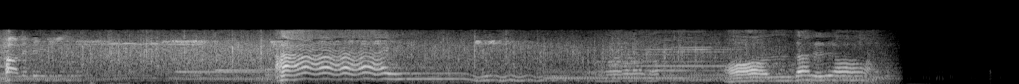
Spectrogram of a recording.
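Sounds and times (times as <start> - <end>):
audience clapping hands: 0.0 - 7.5
speech: 0.1 - 0.8, 2.7 - 4.2, 7.3 - 8.8.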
